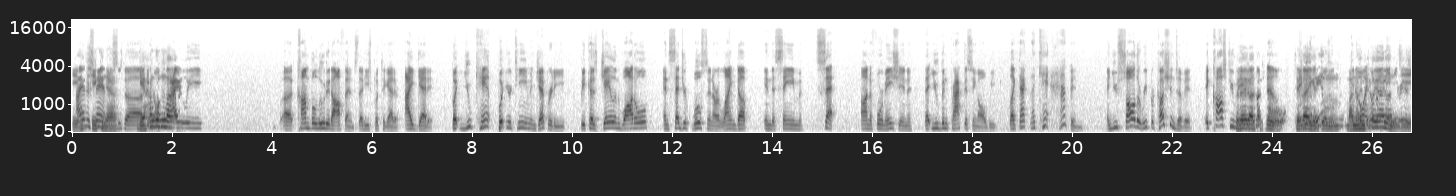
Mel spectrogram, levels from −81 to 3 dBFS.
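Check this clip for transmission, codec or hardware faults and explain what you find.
Two faults recur in two clusters near the start and end of the speech: short suppression dips and a returning echo.

Speech suppressed in double talk: the voice dips at 0.89–1.05 s, 1.6–2.24 s, 23.56–23.89 s and 24.88–24.97 s, dropping about 5 to 15 dB, deepest at 23.56–23.89 s. The likely cause is an echo canceller muting this talker while loudspeaker sound played simultaneously.

Echo leak: a delayed copy of the voice trails it by 141 ms, from 1.48 to 2.13 s at about 5 dB below the speech and from 23.5 to 26.54 s at about 10 dB below. This is likely loudspeaker sound the echo canceller failed to remove, sent back.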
